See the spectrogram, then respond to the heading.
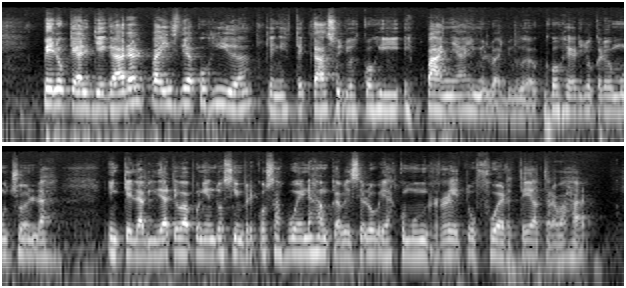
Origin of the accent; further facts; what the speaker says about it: Venezuela; moved away as an adult; now in Valencia, Spain; A ver, pues … soy venezolana. Llegué a Valencia hace 2 años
